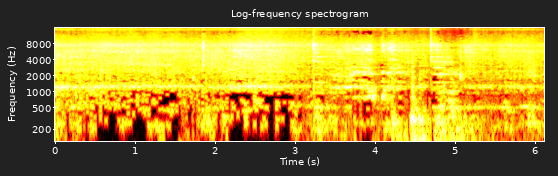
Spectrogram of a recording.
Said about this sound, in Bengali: মশলাটা ভাজা ভাজা হয়ে গেছে এবার আমি জল দিয়ে দেবো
